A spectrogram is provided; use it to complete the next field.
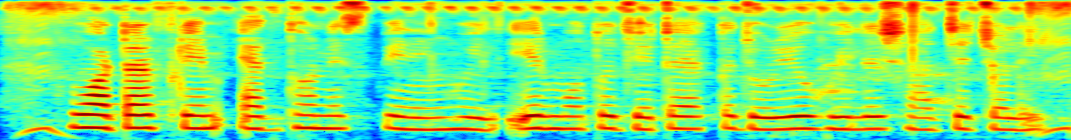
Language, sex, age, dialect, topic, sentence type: Bengali, female, 18-24, Northern/Varendri, agriculture, statement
